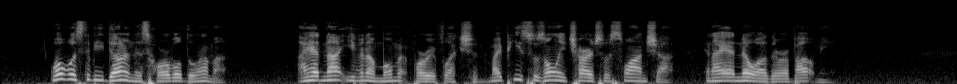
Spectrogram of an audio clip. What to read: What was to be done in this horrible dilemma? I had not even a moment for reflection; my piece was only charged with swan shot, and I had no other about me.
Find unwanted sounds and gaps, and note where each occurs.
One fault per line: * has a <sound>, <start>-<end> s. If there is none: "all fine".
all fine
